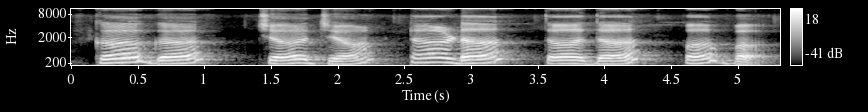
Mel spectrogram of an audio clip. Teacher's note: ವರ್ಗ ಟ ವರ್ಗ ತ ವರ್ಗ ಪ ವರ್ಗ ಅಂತ ಒಟ್ಟು 25 ಅಕ್ಷರಗಳು ಅಲ್ಪಪ್ರಾಣ ಅಕ್ಷರಗಳು ಉಚ್ಚರಿಸುವಾಗ ಕಡಿಮೆ ಉಸಿರು ಹೊರ ಬರುವ ಅಕ್ಷರಗಳು · ಉಚ್ಚರಿಸುವಾಗ ಕಡಿಮೆ ಉಸಿರು ಹೊರಬರುವ ಅಕ್ಷರಗಳು ಅಲ್ಪ ಪ್ರಾಣ ಅಕ್ಷರಗಳು ಅಂತ.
